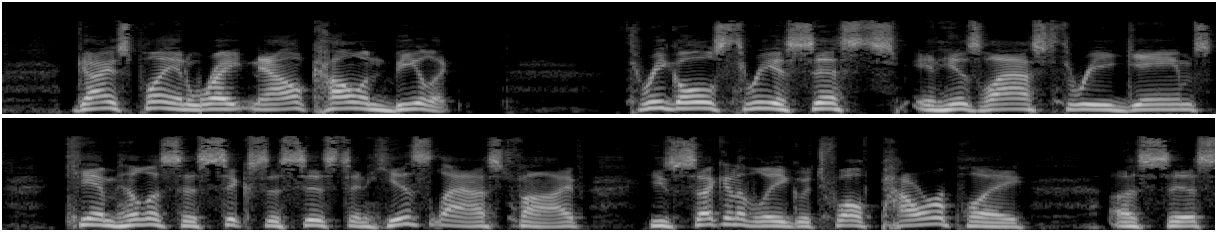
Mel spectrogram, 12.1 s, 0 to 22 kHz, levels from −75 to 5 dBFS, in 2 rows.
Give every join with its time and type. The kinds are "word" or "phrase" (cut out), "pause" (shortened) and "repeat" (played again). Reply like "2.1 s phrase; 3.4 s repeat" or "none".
1.0 s word; 9.4 s word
